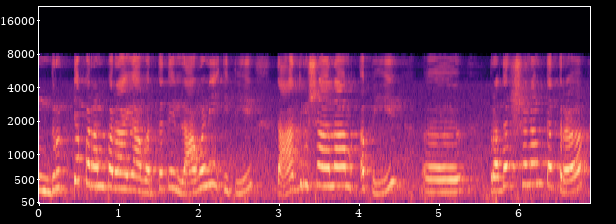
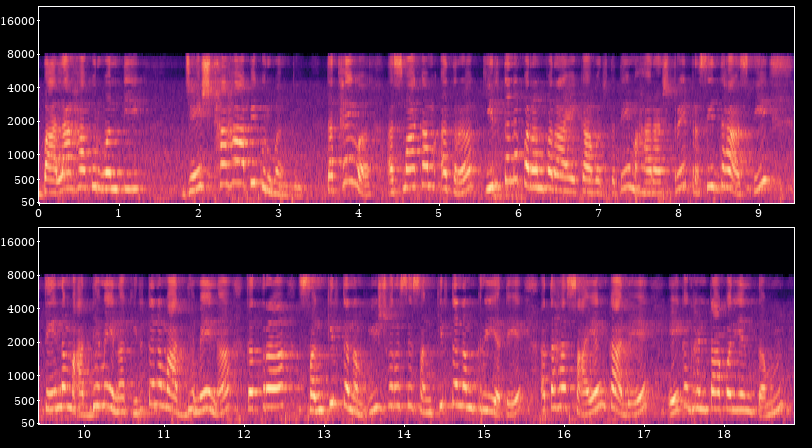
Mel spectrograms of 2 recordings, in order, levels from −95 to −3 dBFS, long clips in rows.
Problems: background conversations at intervals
